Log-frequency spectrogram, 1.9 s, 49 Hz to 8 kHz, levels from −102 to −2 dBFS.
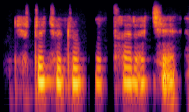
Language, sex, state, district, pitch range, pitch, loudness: Bengali, male, West Bengal, Malda, 185-195 Hz, 190 Hz, -22 LUFS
